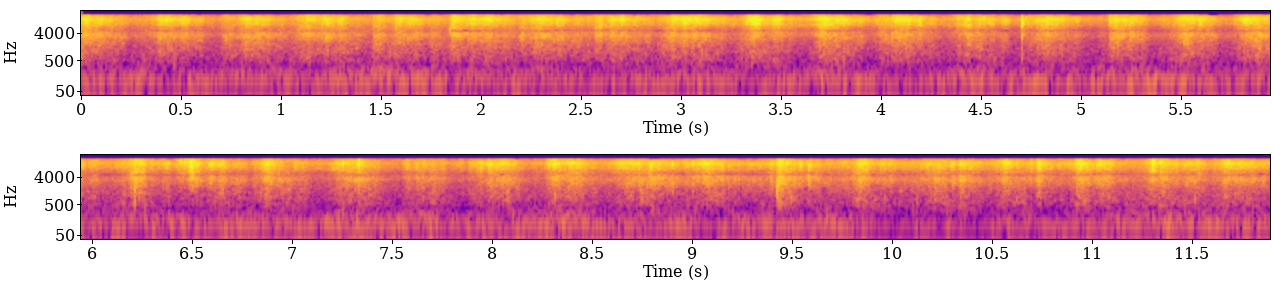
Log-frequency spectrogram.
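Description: A horse trots uphill over fallen leaves, its hooves beating in a steady, even rhythm. A constant rustle and low rumble continue underneath for the whole stretch.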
